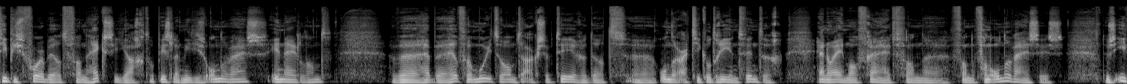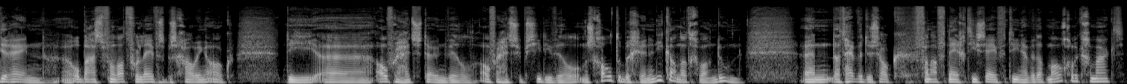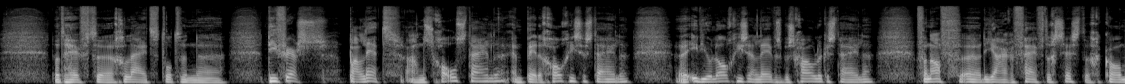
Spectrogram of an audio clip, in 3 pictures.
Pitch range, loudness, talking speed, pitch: 105-125 Hz, -22 LUFS, 175 wpm, 110 Hz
